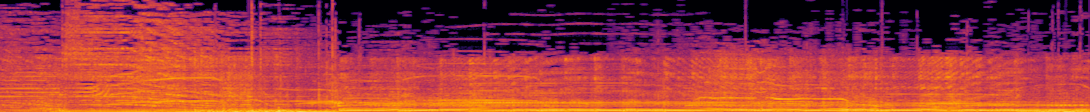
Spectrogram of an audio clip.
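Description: A large concert crowd in Nashville roars steadily for about eleven seconds, loud throughout, with shouts, whoops and cheers rising out of a dense wall of voices.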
